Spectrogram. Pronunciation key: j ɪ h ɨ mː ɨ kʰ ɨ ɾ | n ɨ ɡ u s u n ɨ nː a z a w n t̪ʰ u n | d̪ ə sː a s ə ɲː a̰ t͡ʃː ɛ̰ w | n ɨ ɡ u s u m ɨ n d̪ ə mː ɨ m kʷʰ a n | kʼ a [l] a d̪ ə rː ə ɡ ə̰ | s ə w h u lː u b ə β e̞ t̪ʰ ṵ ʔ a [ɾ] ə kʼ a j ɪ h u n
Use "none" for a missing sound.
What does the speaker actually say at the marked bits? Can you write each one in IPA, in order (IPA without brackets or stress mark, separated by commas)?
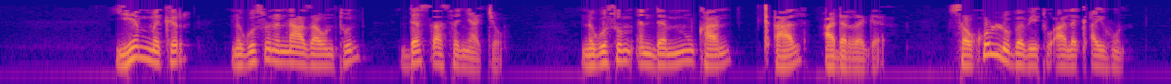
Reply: l, l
